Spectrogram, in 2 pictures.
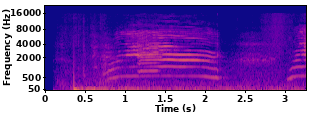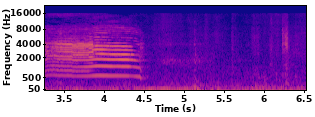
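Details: Hungry homeless cat meowing for attention: two long, drawn-out harmonic meows about a second and a half each, separated by a short pause, with a low background hum.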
